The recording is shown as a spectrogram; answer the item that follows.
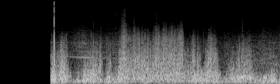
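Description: Strong wind blows around tents in Herat, bursting in suddenly after a short silence as a loud, steady roaring rush with gusty flutters throughout.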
